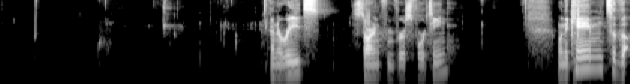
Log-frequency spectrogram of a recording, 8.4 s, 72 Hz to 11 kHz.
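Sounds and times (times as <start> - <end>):
person swallowing water: 1.3 - 1.6
person sipping water with soft wet slurps: 1.3 - 3.6
speech: 3.6 - 6.1, 7.0 - 8.3.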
